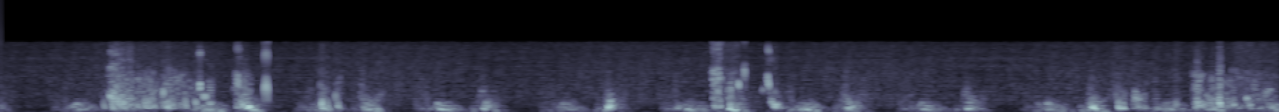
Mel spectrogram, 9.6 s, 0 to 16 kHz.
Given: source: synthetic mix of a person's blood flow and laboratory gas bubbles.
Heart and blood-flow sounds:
Doppler ultrasound of blood flow; precordium
0.76-1.61 s: bubbles
1.74-1.89 s: bubbles
1.95-2.05 s: bubbles
2.38-2.57 s: bubbles
5.33-5.62 s: bubbles
5.70-5.88 s: bubbles
8.35-8.62 s: bubbles
8.80-8.86 s: bubbles
8.94-9.59 s: bubbles
From the record:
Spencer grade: 2 (many but less than half of the cardiac periods contain bubble signals, singularly or in groups); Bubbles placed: anywhere in the cardiac cycle

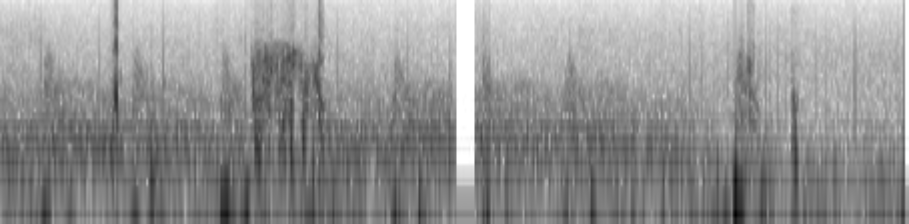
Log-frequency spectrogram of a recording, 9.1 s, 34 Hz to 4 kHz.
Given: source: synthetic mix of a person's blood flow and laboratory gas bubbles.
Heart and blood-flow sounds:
Doppler ultrasound of blood flow; subclavian vein
1.08-1.21 s: bubbles
2.50-3.25 s: bubbles
7.46-7.55 s: bubbles
7.90-7.99 s: bubbles
From the record:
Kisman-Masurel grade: 123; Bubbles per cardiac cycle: 1 to 2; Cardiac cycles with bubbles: 10 to 50%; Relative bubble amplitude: loud (0.450 to 0.775); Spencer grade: 2 (many but less than half of the cardiac periods contain bubble signals, singularly or in groups); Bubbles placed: anywhere in the cardiac cycle

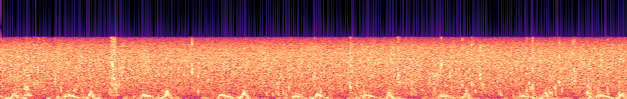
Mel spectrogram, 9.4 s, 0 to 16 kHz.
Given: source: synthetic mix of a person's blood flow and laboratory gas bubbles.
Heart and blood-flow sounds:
Doppler ultrasound of blood flow; precordium
0.22-0.74 s: bubbles
0.78-0.95 s: bubbles
1.08-1.16 s: bubbles
1.20-1.26 s: bubbles
1.42-1.48 s: bubbles
1.59-1.83 s: bubbles
2.83-3.02 s: bubbles
3.17-3.21 s: bubbles
3.67-3.73 s: bubbles
3.95-4.61 s: bubbles
4.68-4.89 s: bubbles
5.18-5.61 s: bubbles
5.93-6.02 s: bubbles
6.04-6.42 s: bubbles
6.47-6.80 s: bubbles
6.83-6.98 s: bubbles
7.02-7.31 s: bubbles
7.43-7.63 s: bubbles
7.85-8.06 s: bubbles
8.19-8.47 s: bubbles
8.55-9.01 s: bubbles
9.04-9.18 s: bubbles
9.23-9.34 s: bubbles
From the record:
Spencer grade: 3 (all of the cardiac periods contain showers or single bubble signals, but not dominating or overriding the cardiac motion signals); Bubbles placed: anywhere in the cardiac cycle

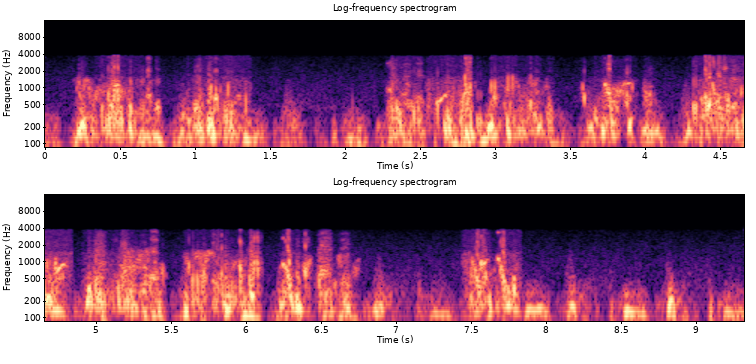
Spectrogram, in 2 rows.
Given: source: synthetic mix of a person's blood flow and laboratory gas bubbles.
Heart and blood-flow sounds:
Doppler ultrasound of blood flow; precordium
0.17-0.78 s: bubbles
0.85-1.38 s: bubbles
2.25-3.40 s: bubbles
3.55-3.96 s: bubbles
3.98-4.12 s: bubbles
4.29-4.84 s: bubbles
4.91-5.48 s: bubbles
5.58-6.12 s: bubbles
6.21-6.77 s: bubbles
7.43-7.85 s: bubbles
From the record:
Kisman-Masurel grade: 333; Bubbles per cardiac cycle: rolling drumbeat, 9 or more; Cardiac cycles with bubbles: 50 to 99%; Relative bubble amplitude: loud (0.450 to 0.775); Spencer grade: 3 (all of the cardiac periods contain showers or single bubble signals, but not dominating or overriding the cardiac motion signals); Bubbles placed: anywhere in the cardiac cycle

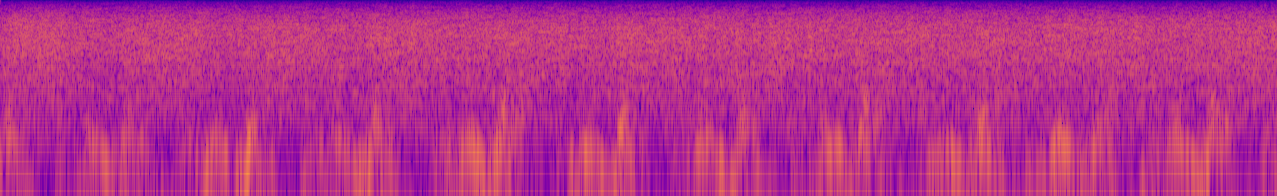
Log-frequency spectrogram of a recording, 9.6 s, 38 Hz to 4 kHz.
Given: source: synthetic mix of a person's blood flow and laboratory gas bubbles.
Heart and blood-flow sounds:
Doppler ultrasound of blood flow; precordium
8.63-8.71 s: bubbles
From the record:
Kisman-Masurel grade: 111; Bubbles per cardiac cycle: 1 to 2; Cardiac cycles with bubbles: 1 to 10%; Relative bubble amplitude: barely perceptible (0.100 to 0.250); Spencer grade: 1 (occasional bubble signal discernible with the cardiac motion signal, with majority of cardiac periods free of bubbles); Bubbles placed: anywhere in the cardiac cycle

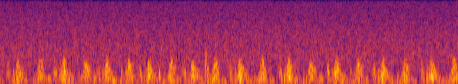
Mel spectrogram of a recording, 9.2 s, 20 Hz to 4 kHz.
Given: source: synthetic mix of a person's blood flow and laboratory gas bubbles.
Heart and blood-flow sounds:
Doppler ultrasound of blood flow; precordium
3.16-3.25 s: bubbles
4.07-4.22 s: bubbles
From the record:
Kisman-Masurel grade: 112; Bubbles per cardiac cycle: 1 to 2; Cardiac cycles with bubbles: 1 to 10%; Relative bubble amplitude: moderate (0.250 to 0.450); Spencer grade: 1 (occasional bubble signal discernible with the cardiac motion signal, with majority of cardiac periods free of bubbles); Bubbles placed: anywhere in the cardiac cycle

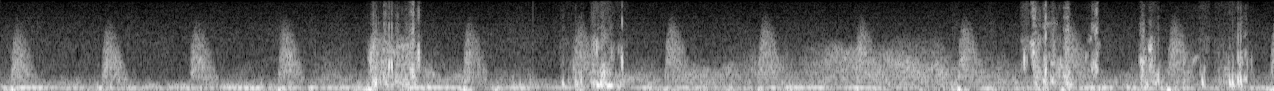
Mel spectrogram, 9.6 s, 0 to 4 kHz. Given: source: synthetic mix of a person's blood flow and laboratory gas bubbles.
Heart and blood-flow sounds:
Doppler ultrasound of blood flow; subclavian vein
2.73-3.17 s: bubbles
4.19-4.71 s: bubbles
7.64-8.25 s: bubbles
8.53-9.08 s: bubbles
9.11-9.40 s: bubbles
From the record:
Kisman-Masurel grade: 223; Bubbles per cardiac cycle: several, 3 to 8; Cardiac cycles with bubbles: 10 to 50%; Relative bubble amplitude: loud (0.450 to 0.775); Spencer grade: 2 (many but less than half of the cardiac periods contain bubble signals, singularly or in groups); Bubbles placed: anywhere in the cardiac cycle

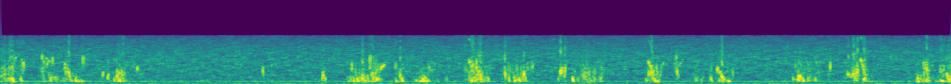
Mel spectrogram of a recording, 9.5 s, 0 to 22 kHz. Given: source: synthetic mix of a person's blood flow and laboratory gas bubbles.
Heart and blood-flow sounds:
Doppler ultrasound of blood flow; subclavian vein
0.00-0.27 s: bubbles
0.37-0.87 s: bubbles
0.99-1.47 s: bubbles
2.59-2.67 s: bubbles
3.18-3.25 s: bubbles
3.44-3.87 s: bubbles
3.91-4.50 s: bubbles
4.62-4.96 s: bubbles
5.00-5.35 s: bubbles
5.54-6.06 s: bubbles
6.43-6.67 s: bubbles
6.71-6.83 s: bubbles
6.91-7.05 s: bubbles
7.08-7.35 s: bubbles
7.90-8.22 s: bubbles
8.25-8.34 s: bubbles
8.43-8.75 s: bubbles
9.12-9.52 s: bubbles
From the record:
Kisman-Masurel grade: 233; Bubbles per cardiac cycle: several, 3 to 8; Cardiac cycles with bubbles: 50 to 99%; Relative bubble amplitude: loud (0.450 to 0.775); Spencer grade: 3 (all of the cardiac periods contain showers or single bubble signals, but not dominating or overriding the cardiac motion signals); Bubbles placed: anywhere in the cardiac cycle

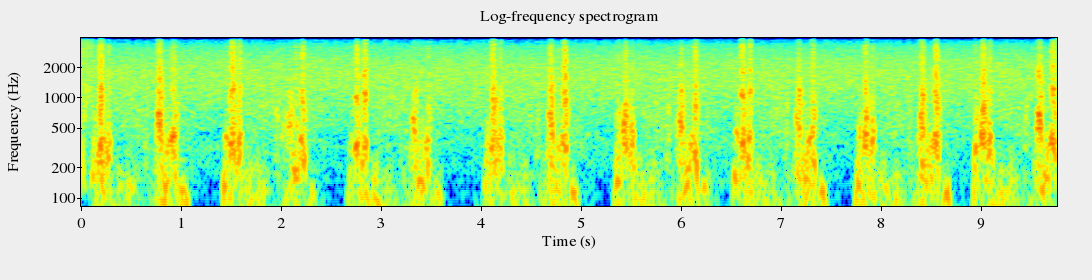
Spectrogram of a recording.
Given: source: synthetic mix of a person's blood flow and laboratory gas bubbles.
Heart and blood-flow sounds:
Doppler ultrasound of blood flow; precordium
0.00-0.12 s: bubbles
From the record:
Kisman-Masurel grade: 111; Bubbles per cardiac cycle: 1 to 2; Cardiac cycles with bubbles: 1 to 10%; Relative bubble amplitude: barely perceptible (0.100 to 0.250); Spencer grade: 1 (occasional bubble signal discernible with the cardiac motion signal, with majority of cardiac periods free of bubbles); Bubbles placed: anywhere in the cardiac cycle

